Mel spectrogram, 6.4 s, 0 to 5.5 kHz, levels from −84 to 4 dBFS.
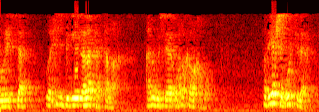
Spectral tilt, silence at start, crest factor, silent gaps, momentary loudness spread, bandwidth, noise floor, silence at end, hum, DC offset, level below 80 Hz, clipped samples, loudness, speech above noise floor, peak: -10 dB/octave; 0 s; 14 dB; none; 19 LU; 5 kHz; -39 dBFS; 0 s; 50 Hz at -40 dBFS; under 0.1%; -42 dBFS; 0.6%; -13 LUFS; 26 dB; 0 dBFS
